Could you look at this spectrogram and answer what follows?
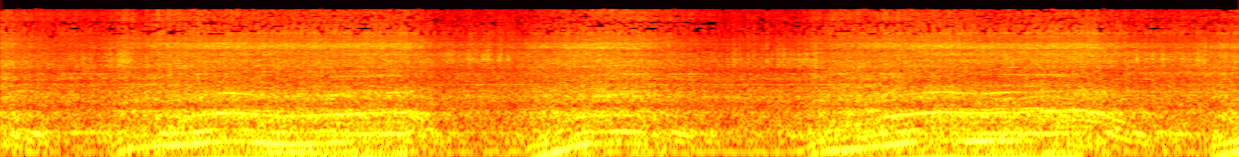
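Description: Engines of a rice combine harvester stuck in deep sticky mud and the tracked machine pulling it out, revving hard under heavy load in three long surges, the pitch climbing and sagging and easing off between pulls.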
